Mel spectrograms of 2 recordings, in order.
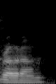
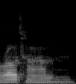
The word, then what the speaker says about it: Rotom: And there's an electric one that has a Rotom in it, and I love Rotom. Or Rotom, depends how you hear it pronounced.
